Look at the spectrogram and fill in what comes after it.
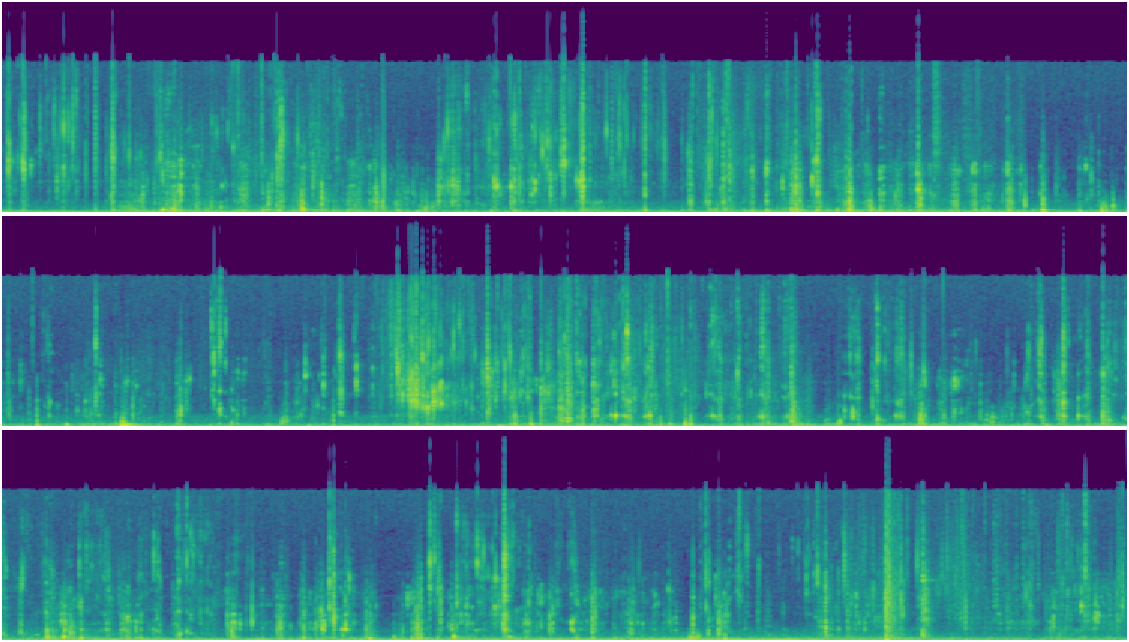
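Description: Close-miked eating of sauce-coated fried chicken: crisp crunching bites and wet chewing, with many sharp crackles coming in quick, irregular clusters.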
